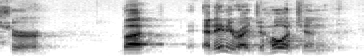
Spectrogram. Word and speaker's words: Jehoiachin: Well, Jehoiakim's son, Jehoiachin, if you want to pronounce it chin on the end there, was a successor to his father.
